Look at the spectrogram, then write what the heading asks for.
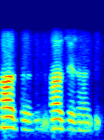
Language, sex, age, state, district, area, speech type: Nepali, female, 60+, West Bengal, Jalpaiguri, urban, conversation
